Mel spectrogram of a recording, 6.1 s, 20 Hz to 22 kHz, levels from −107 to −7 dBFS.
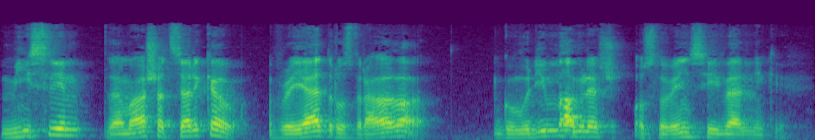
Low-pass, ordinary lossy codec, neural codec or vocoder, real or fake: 10.8 kHz; MP3, 96 kbps; codec, 24 kHz, 0.9 kbps, WavTokenizer, medium speech release version 2; fake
